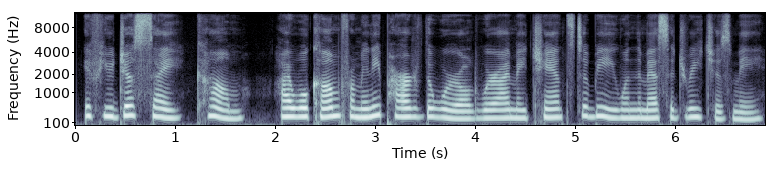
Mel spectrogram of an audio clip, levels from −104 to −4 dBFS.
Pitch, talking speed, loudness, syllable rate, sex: 210 Hz, 215 wpm, -18 LUFS, 4.9 syllables/s, female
